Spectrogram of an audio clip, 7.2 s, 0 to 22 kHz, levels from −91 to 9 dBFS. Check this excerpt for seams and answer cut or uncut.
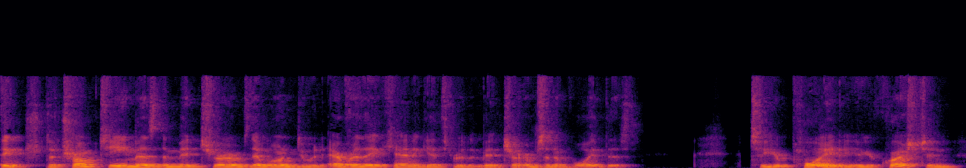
cut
